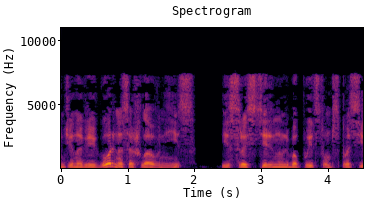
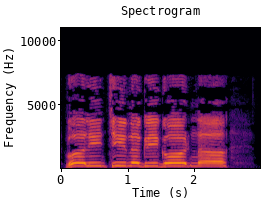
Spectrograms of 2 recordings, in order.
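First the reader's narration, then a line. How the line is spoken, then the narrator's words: Shouting in unison. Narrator (Russian): Сережка и Наташка дружно закричали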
